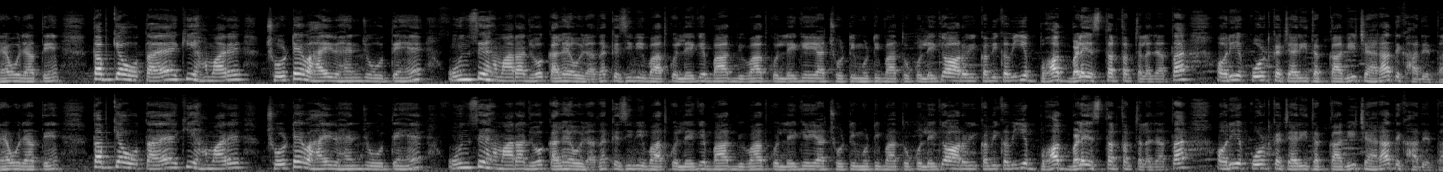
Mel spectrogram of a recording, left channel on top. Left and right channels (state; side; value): normal; both; correlation 0.45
